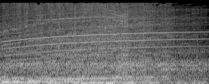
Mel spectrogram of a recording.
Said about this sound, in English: Hitting double turbo booster.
